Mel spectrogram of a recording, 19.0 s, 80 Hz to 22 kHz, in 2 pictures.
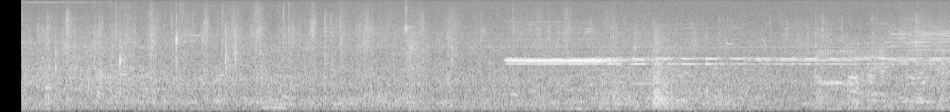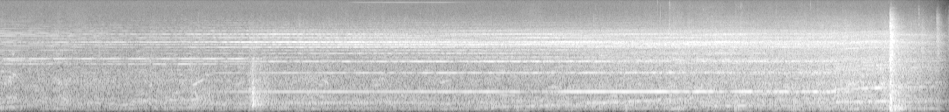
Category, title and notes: Soundscapes > Urban
Busy train station ambience 02
Stereo recording of a crowded train station with people talking, footsteps, announcements, and passing trains. Constant background activity.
